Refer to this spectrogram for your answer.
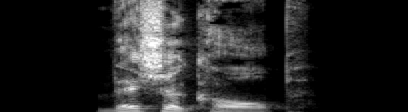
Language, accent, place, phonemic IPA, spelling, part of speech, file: German, Germany, Berlin, /ˈvɛʃəˌkɔʁp/, Wäschekorb, noun, De-Wäschekorb.ogg
- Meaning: laundry basket, clothes hamper, laundry bin (container for holding and transporting clothing before and after being laundered)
